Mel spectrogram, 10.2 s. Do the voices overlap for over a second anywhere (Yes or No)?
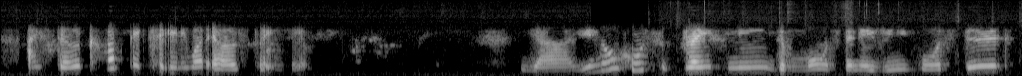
No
